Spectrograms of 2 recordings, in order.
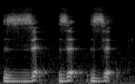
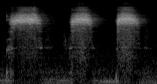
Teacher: normally when it is a voiced sound, it is the voiced z z z. And when it is a voiceless sound, it is the s s s.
